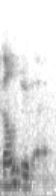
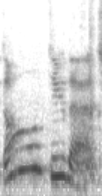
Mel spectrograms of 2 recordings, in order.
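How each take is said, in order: First: Low, soft, quick imitation of mom; quiet warning. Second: "Don't do that" stretched slow and high; drawn-out warning. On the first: Mom telling aunt not to, quiet warning. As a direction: drop it down as a muted warning. Mom's warning retold, first take. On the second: Retold or imitated. Mom telling aunt "Don't do that", drawn-out warning. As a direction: draw out "Don't" on a higher pitch.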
